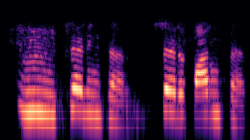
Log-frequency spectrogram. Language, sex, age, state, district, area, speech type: Tamil, male, 18-30, Tamil Nadu, Dharmapuri, rural, conversation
